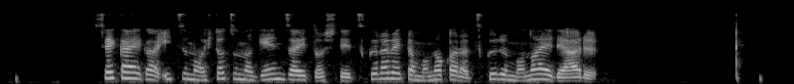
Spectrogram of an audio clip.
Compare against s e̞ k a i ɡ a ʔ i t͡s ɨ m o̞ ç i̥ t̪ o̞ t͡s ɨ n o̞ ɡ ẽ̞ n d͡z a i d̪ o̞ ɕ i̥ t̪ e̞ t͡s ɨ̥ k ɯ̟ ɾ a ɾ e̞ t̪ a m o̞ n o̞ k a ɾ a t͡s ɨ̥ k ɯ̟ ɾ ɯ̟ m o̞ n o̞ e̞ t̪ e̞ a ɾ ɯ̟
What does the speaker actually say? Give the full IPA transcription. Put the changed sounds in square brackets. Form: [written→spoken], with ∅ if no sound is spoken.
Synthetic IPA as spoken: s e̞ k a i ɡ a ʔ i t͡s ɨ m o̞ ç i̥ t̪ o̞ t͡s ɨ n o̞ ɡ ẽ̞ n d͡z a i [d̪→t̪] o̞ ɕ i̥ t̪ e̞ t͡s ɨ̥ k ɯ̟ ɾ a ɾ e̞ t̪ a m o̞ n o̞ k a ɾ a t͡s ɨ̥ k ɯ̟ ɾ ɯ̟ m o̞ n o̞ e̞ [t̪→d̪] e̞ a ɾ ɯ̟

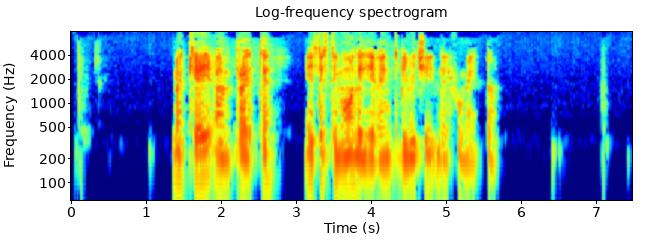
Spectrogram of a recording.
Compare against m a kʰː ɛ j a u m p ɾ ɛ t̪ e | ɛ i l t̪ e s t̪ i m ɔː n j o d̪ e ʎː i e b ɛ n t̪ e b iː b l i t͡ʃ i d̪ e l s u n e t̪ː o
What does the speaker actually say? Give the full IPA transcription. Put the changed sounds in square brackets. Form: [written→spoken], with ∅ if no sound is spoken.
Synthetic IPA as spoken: m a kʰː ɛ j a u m p ɾ ɛ t̪ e | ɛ i l t̪ e s t̪ i m ɔː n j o d̪ e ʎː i e [b→v] ɛ n t̪ [e→i] b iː b l i t͡ʃ i d̪ e l [s→f] u [n→m] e t̪ː o

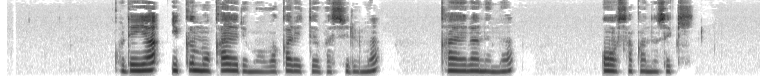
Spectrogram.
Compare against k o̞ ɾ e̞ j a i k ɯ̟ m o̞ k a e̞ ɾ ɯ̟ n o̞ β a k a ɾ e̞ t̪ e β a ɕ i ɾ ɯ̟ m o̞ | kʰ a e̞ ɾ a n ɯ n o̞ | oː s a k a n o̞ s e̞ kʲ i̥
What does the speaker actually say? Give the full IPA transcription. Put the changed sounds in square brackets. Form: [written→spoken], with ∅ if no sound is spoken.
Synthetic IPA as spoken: k o̞ ɾ e̞ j a i k ɯ̟ m o̞ k a e̞ ɾ ɯ̟ [n→m] o̞ β a k a ɾ e̞ t̪ e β a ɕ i ɾ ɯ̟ m o̞ | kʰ a e̞ ɾ a n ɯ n o̞ | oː s a k a n o̞ s e̞ kʲ i̥

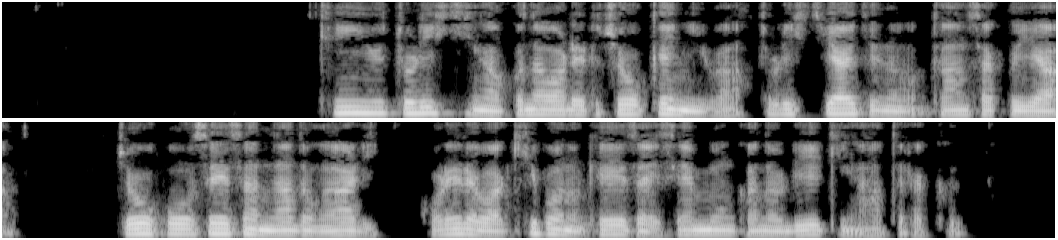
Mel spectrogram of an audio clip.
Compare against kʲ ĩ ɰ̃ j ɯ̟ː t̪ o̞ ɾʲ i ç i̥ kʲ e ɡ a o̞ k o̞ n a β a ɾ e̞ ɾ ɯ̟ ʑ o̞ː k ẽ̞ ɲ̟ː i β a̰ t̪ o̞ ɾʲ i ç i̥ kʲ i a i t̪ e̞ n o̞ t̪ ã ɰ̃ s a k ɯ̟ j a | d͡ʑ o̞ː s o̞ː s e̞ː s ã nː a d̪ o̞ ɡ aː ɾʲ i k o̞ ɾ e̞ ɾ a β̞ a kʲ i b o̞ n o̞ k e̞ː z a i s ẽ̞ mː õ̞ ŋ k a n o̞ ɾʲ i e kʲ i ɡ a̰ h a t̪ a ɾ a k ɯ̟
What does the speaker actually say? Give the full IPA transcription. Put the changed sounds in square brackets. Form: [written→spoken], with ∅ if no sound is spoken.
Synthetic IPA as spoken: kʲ ĩ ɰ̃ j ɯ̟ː t̪ o̞ ɾʲ i ç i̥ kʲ [e→i] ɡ a o̞ k o̞ n a β a ɾ e̞ ɾ ɯ̟ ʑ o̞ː k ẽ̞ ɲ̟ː i β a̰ t̪ o̞ ɾʲ i ç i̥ kʲ i a i t̪ e̞ n o̞ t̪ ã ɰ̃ s a k ɯ̟ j a | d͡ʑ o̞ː [s→h] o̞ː s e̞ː s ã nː a d̪ o̞ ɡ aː ɾʲ i k o̞ ɾ e̞ ɾ a β̞ a kʲ i b o̞ n o̞ k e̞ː z a i s ẽ̞ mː õ̞ ŋ k a n o̞ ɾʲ i e kʲ i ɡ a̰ h a t̪ a ɾ a k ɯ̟

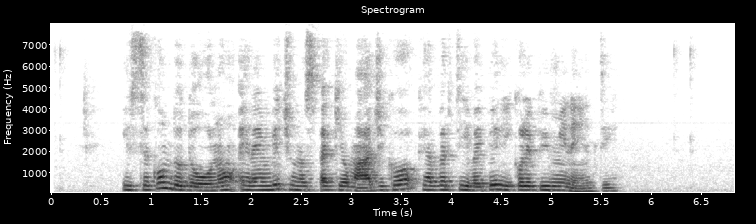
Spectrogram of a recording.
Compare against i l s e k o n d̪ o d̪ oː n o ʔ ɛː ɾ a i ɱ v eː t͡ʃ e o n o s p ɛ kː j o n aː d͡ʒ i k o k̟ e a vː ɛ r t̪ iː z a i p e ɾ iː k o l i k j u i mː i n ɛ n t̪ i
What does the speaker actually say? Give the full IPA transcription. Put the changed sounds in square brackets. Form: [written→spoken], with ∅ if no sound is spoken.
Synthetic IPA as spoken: i l s e k o n d̪ o d̪ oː n o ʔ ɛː ɾ a i ɱ v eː t͡ʃ e [o→u] n o s p ɛ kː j o [n→m] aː d͡ʒ i k o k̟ e a vː [ɛ→e] r t̪ iː [z→v] a i p e ɾ iː k o l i [k→p] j u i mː i n ɛ n t̪ i

